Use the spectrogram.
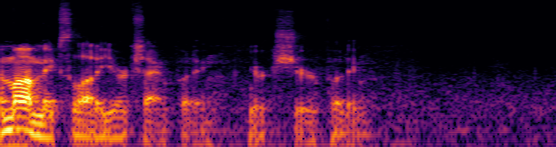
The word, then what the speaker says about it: Yorkshire: Yorkshire is pronounced as Yorkshire, not Yorkshire.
